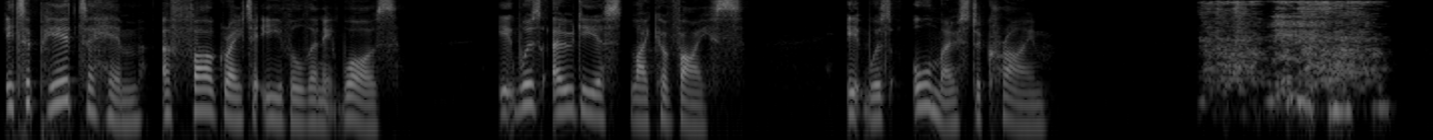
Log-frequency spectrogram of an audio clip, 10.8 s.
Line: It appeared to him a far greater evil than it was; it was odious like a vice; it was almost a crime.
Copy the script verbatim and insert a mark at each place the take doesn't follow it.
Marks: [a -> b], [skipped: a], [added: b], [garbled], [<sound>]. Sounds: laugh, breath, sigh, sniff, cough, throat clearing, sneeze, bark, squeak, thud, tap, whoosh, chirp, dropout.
It appeared to him a far greater evil than it was; it was odious like a vice; it was almost a crime. [sniff]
